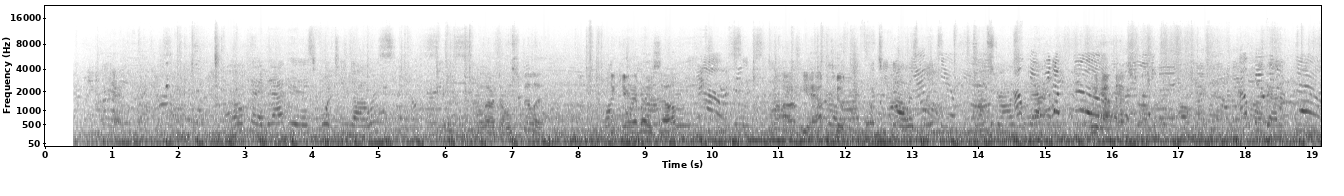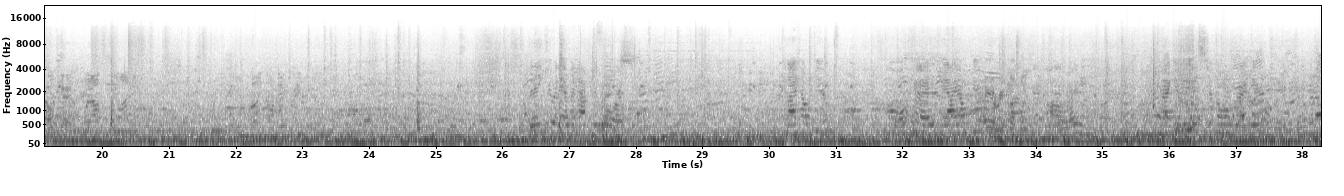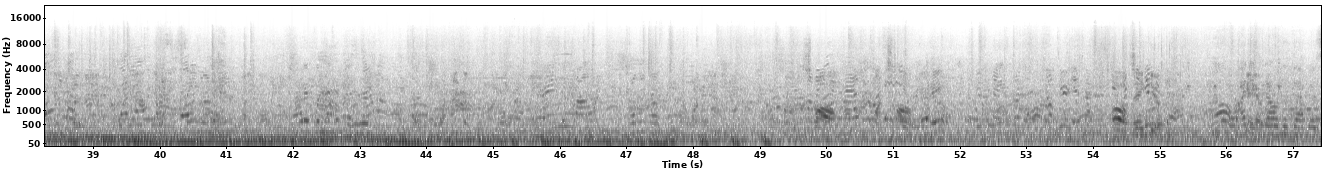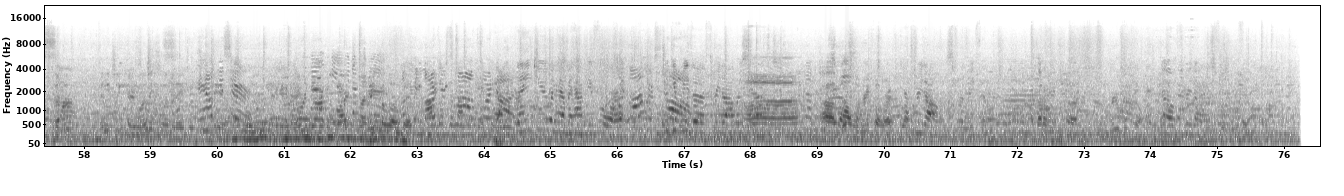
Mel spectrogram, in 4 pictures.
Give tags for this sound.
4th
carnival
field-recording
food-ordering
july
men
talking
women

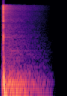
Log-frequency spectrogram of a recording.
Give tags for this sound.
concrete
concrete-wall
concretewall
crack
fist
hand
hit
hits
human
kick
knuckle
pop
slam
slap
smack
thump

